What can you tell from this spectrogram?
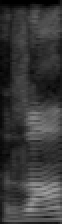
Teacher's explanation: राम में रा पे बल दिया जा रहा है, अधिक बल दिया जाता है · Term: बालाघात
